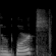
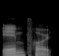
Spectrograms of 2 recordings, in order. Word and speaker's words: import: So, if we read it as a noun, it's import. And then the example is coffee is an import from Colombia. That's great. Yeah. And then if it's a verb, import, right?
